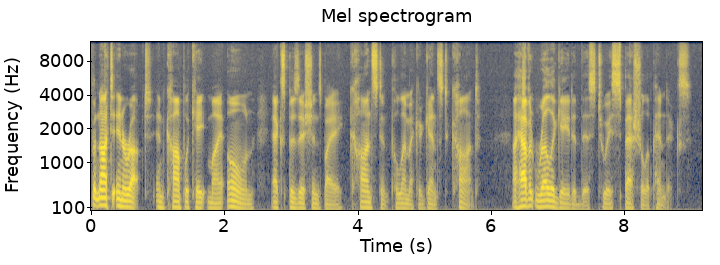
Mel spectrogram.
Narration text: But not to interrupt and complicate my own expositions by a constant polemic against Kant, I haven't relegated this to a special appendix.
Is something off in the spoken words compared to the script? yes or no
no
